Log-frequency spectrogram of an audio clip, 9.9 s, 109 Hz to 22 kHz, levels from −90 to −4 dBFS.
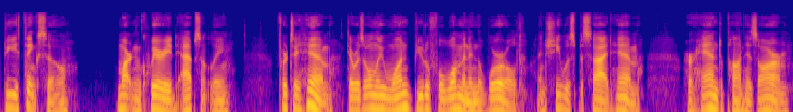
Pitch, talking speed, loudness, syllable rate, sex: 105 Hz, 175 wpm, -21 LUFS, 5.3 syllables/s, male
